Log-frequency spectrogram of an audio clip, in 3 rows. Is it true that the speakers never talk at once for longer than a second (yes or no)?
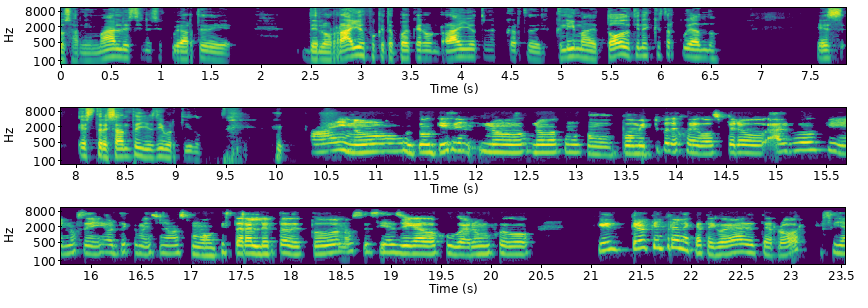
yes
